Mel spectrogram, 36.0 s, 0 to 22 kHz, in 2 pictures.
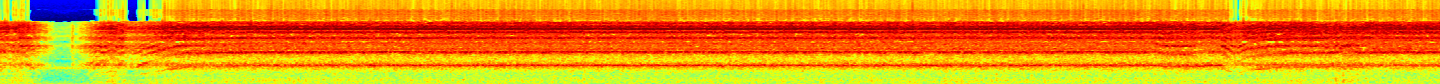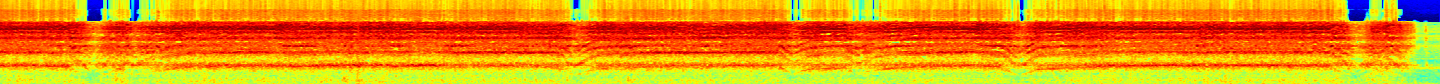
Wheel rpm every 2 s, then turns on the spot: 90, 220, 230, 230, 230, 230, 230, 200, 230, 150, 220, 220, 190, 210, 190, 190, 230, 100.
none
